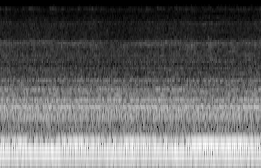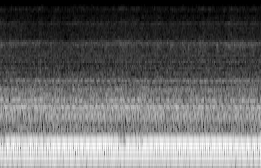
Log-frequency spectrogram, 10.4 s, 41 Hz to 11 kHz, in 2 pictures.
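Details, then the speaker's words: Procharged LS engine with 12-1 crank trigger wheel and 1X cam sensor, first start; loud, lumpy low idle with uneven beat near three per second; ignition timing at 35 degrees instead of 28, over-advanced, sensor settings to be changed. "on the the ignition timing on the motor was 35 degrees and it was supposed to be on 28 so we gotta we gotta just figure that out"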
